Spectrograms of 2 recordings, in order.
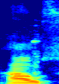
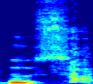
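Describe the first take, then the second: First: The vowel is an 'ow' sound. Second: It has a Canadian-style 'oo' vowel.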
